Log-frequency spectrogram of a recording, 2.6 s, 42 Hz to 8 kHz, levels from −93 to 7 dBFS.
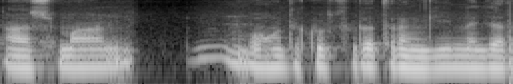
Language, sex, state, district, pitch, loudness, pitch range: Chhattisgarhi, male, Chhattisgarh, Rajnandgaon, 125 Hz, -18 LUFS, 120-130 Hz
